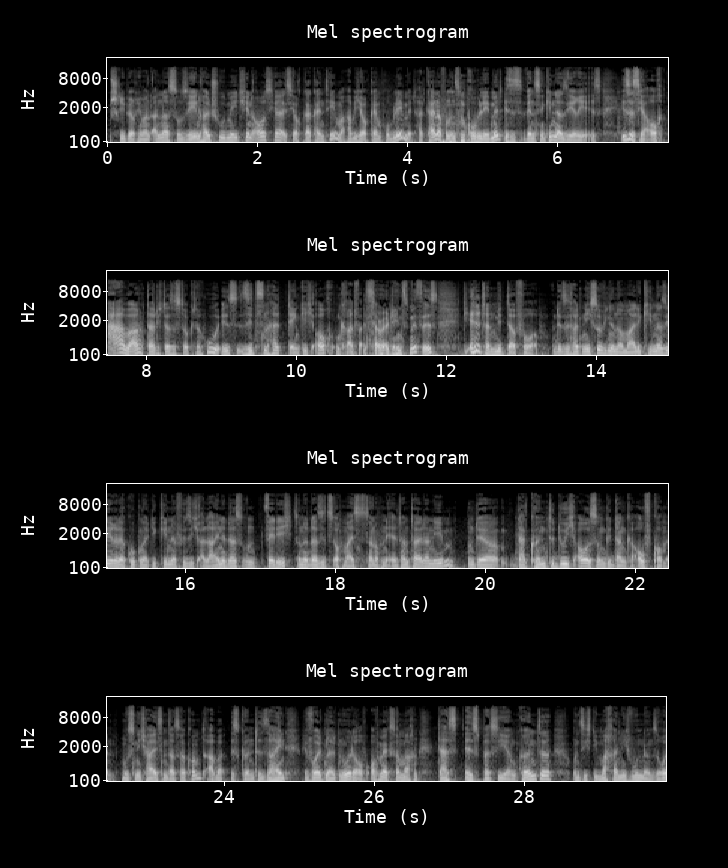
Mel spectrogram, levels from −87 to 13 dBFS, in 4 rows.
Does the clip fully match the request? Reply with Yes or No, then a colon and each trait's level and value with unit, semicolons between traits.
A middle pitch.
No: low, 115 Hz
